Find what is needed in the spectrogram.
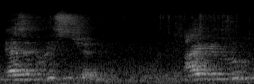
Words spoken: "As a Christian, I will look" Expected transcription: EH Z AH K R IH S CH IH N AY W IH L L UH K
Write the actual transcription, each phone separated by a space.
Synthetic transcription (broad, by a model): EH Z AH K R IH S CH IH N AY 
